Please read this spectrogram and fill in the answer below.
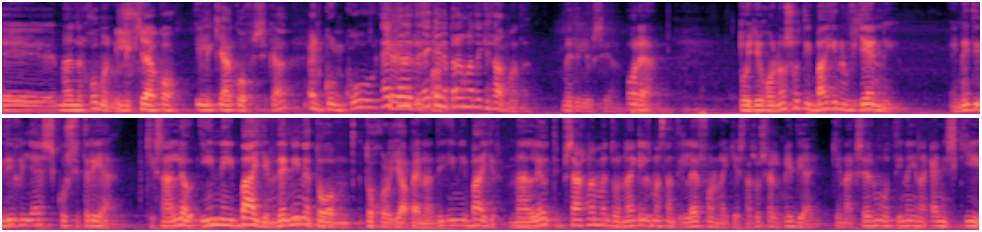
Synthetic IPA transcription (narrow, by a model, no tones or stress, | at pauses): emeɐne̞ɾxo̞me̞nolsiiɐkoiliciɐko̞fi̥si̥kɐeŋkuŋkueɐneekɐne̞pɾɐɣmɐt̪ɐce̞θɐvmɐt̪ɐ | me̞t̪ilipsiɐ̰o̞ɾe̞ɐ̰ | t̪o̞ʝe̞ɣo̞no̞so̞t̪iːbɐʝeɾvʝe̞ni | enet̪iðioçiʎɐðe̞si̥ko̞sit̪ɾiɐ̰ | ceksɐnɐle̞oʔine̞ibɐʝeɾðe̞nine̞t̪o̞t̪o̞xo̞ɾðʝoɐpe̞nɐnd̪iineibɐʝeɾnɐle̞o̞t̪ipsɐxnɐme̞t̪onɐɲɟelo̞zmɐst̪ɐnt̪ile̞fo̞noce̞st̪ɐso̞siɐlmid̪iɐ̰ce̞nɐkse̞ɾumo̞t̪iineʝɐnɐkɐniscis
